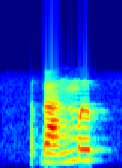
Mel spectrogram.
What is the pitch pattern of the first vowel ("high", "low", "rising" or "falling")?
rising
